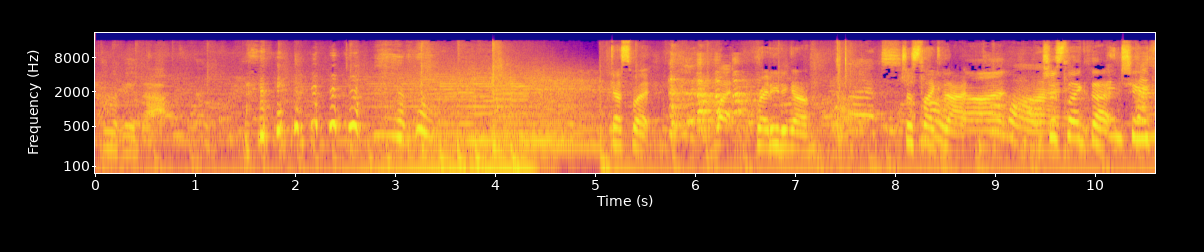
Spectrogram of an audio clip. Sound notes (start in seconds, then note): 1.4 laughs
